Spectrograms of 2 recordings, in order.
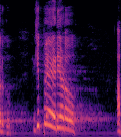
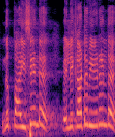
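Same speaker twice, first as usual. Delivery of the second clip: rising pulpit fervor; fiery preaching; 2 semitones higher, 5 dB louder than usual. Acted. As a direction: preach it to full force. Preaching climax.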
